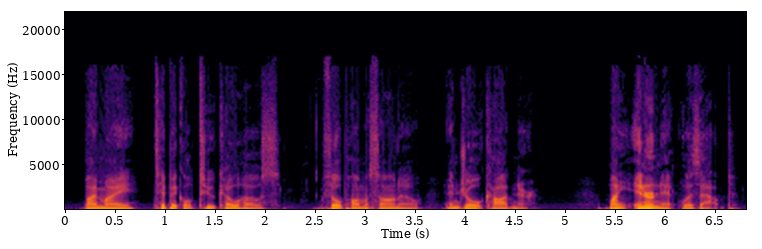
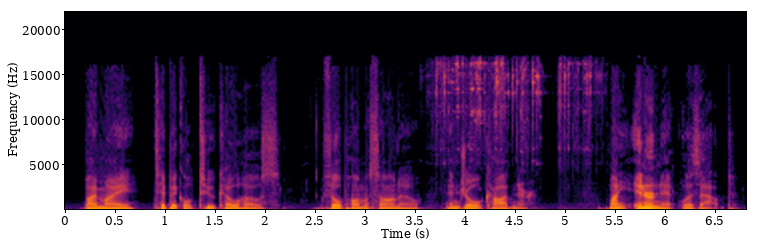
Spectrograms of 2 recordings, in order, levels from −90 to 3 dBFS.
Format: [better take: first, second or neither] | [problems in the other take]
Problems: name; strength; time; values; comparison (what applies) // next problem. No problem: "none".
first | jangling keys; faint; from 3.5 to 5.5 s; peak 10 dB below the speech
